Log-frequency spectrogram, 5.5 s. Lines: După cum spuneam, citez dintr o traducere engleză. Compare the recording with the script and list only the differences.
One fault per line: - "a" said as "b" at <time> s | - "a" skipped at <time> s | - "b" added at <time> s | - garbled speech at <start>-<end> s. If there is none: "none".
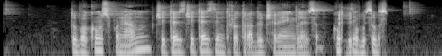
- "citez" added at 2.3 s
- garbled speech at 4.2-4.8 s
